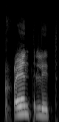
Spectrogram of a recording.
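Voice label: "qienti" locative, Archi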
